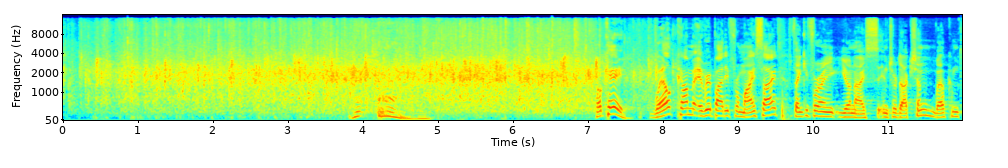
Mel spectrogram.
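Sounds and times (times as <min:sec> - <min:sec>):
audience applause: 0:00.0 - 0:08.2
speech: 0:03.9 - 0:04.8, 0:07.1 - 0:11.9.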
